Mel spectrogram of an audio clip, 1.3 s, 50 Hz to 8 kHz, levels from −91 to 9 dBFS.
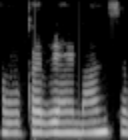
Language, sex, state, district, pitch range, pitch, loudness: Hindi, female, Bihar, Bhagalpur, 215-225 Hz, 220 Hz, -21 LUFS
